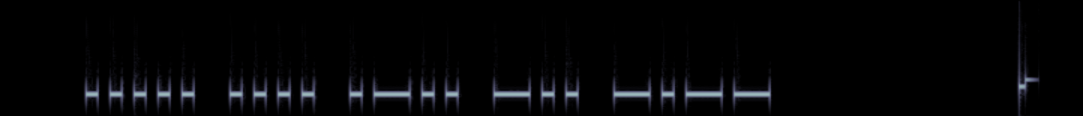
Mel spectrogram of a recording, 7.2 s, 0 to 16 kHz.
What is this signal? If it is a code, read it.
Morse code, heard as a keyed tone, about 15 wpm, 700 Hz. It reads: 5HLDY
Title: Code Groups - 5 Letter:Numbers - 15wpm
